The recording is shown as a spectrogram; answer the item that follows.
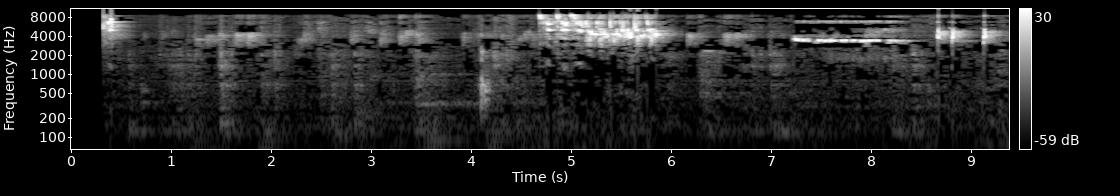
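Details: Himalayan goldfinch singing in bright, twittering bursts: scattered high chips and short notes, then a dense buzzy trill near 4.7–6 s and a pure whistled note near 7 s. Soft clicks and low knocks sit underneath.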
